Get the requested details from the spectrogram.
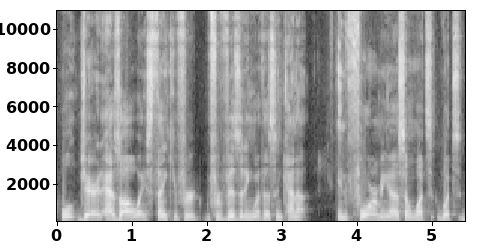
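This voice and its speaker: A man's voice: a little high, expressive, normal speed, warm tone. A man hosting a casual podcast chat, affirming his guest and repeating words as he talks. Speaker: podcast host.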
